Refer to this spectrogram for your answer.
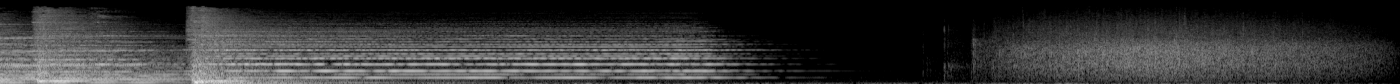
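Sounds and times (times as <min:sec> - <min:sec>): audience applause: 0:09.2 - 0:14.0.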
